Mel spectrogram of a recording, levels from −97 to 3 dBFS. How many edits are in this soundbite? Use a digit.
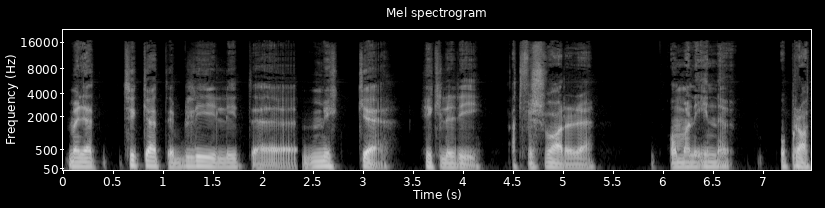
1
